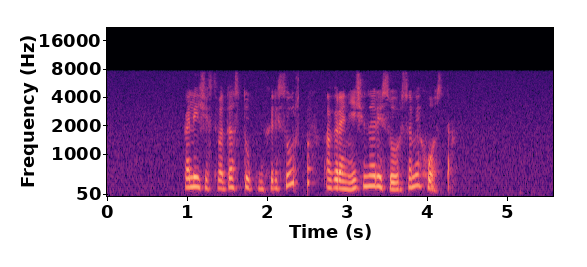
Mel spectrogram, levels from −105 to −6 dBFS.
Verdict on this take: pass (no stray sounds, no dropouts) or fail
fail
